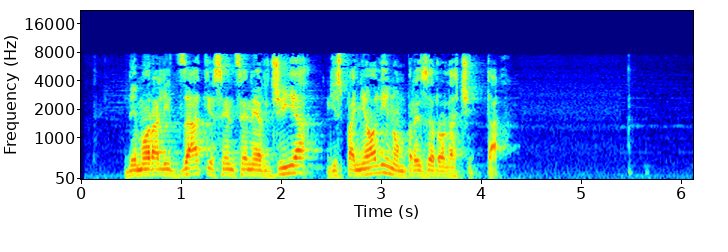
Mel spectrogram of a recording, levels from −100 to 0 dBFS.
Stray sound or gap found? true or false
false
